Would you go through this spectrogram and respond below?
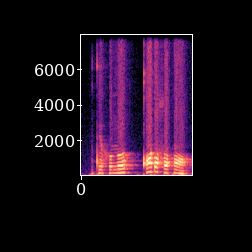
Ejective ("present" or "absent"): present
